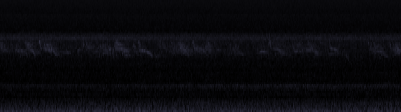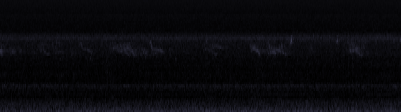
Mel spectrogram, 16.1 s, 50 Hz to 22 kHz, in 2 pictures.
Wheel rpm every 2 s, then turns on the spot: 0, 0, 0, 0, 0, 0, 0, 0.
none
